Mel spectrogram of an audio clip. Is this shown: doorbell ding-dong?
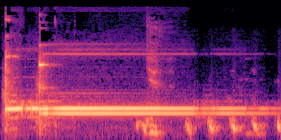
yes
